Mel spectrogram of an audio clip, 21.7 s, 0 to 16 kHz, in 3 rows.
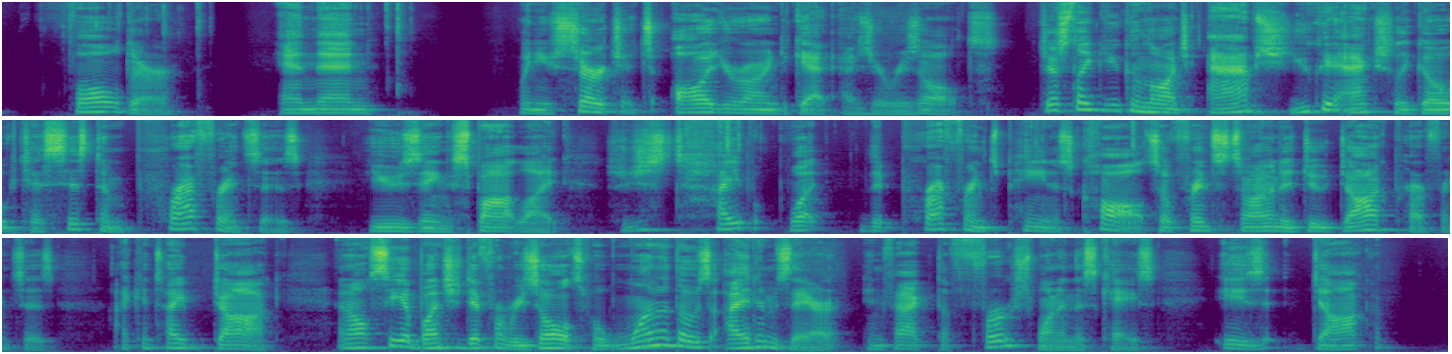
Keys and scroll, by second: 0.0-2.5 typing, 12.2-13.4 typing.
